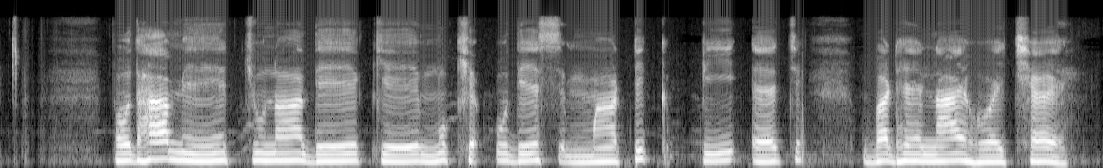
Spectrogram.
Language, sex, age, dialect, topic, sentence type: Maithili, male, 18-24, Eastern / Thethi, agriculture, statement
